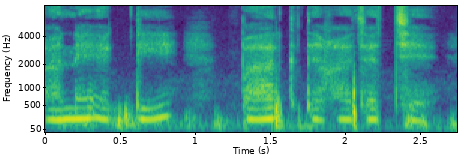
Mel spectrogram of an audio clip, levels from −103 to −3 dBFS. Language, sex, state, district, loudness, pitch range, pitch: Bengali, female, Assam, Hailakandi, -18 LUFS, 210-225 Hz, 215 Hz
